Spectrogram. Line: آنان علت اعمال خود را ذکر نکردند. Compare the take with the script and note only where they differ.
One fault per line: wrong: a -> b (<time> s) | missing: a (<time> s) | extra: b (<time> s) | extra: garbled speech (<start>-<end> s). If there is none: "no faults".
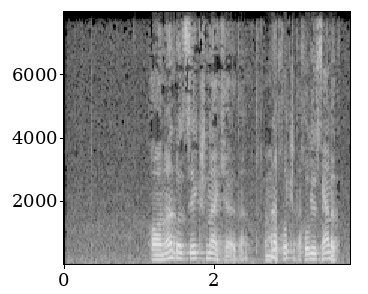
missing: علت اعمال خود (1.5 s)
extra: garbled speech (2.7-3.7 s)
